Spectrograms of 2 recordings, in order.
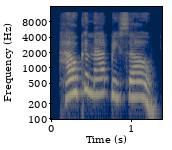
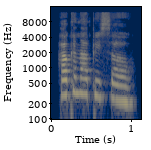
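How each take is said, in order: First: Sharp question. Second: Pitched-up pained question; sharp question. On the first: Poem's rhetorical question. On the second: Poet closing her poem with a pained rhetorical question. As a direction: ask it high and aching. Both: Acted.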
